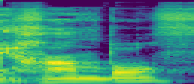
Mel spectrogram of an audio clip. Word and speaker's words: humble: being humble you see I didn't say humble I said humble because the H is silent because let's start off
